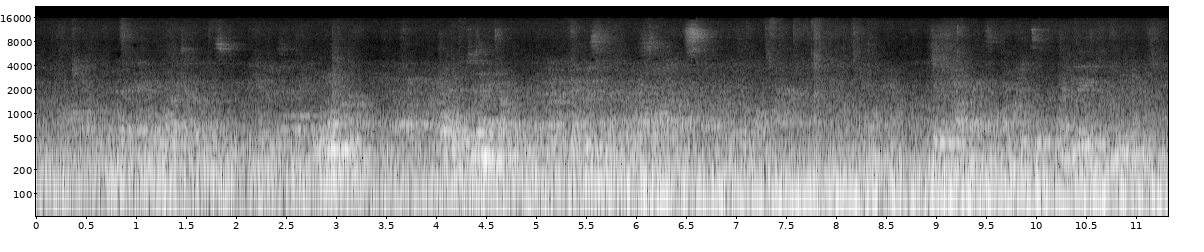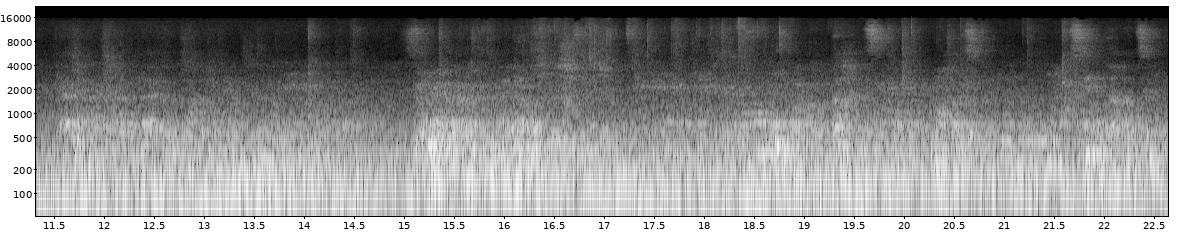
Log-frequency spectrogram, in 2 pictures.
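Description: A man lectures steadily, heard from across a large room.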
